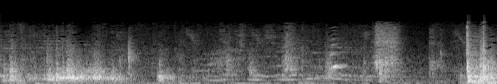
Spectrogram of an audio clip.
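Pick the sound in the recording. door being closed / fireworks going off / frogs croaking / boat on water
door being closed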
